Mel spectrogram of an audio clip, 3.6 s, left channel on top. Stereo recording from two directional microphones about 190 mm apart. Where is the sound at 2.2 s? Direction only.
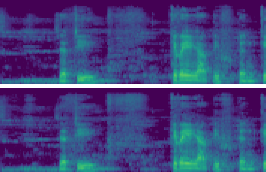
10° left (ahead or behind).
